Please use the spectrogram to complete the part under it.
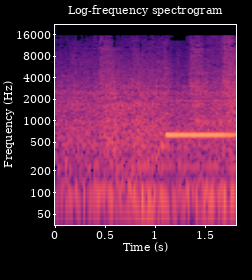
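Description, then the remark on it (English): An elevated train in the Bronx, New York, rumbles past with a steady low-end roar, then a long sustained tonal whine or squeal rises over it near the end. “And I knew that that part of the Bronx had many elevated trains, a kind of rat's nest of trains converging in this area.”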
